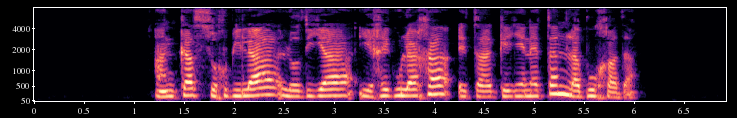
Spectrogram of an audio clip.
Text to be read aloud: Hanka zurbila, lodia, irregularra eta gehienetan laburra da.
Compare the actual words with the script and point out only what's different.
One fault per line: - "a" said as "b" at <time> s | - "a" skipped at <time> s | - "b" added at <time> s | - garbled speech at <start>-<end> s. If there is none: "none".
none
